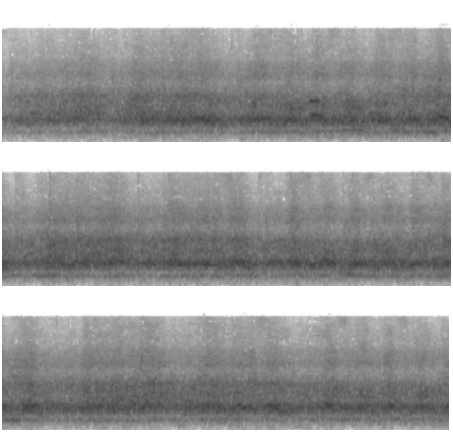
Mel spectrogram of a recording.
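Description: A large crowd of football fans chants together in a dense, steady roar of many voices, holding an unbroken, loud level for the full twenty seconds with no single voice standing out.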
